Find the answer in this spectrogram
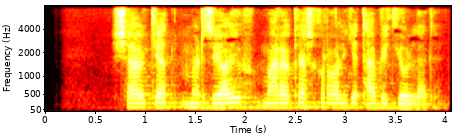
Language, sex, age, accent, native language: Uzbek, male, 18-24, Farg'ona, Uzbek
